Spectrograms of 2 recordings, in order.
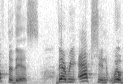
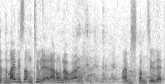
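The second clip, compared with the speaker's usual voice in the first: sly chuckling aside; 3 semitones lower, 5 dB quieter, much faster than usual. Real, not acted.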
